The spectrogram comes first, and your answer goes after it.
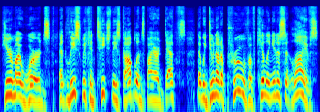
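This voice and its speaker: A feisty, outspoken monk who cries out in a pitched-up, strained voice full of protest, voiced by a male narrator. The recording is dry and close, with no room around it. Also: very animated, brisk, pushed and bright, dry recording, exaggerated voice. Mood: defiant. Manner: high, shrill, outraged pleading.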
